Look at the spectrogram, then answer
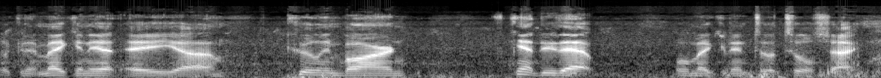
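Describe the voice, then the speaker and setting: A man in a strong West Texas accent, monotone and flat, with long, frequent pauses and noticeable background noise. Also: moderate pace. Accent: West Texas, pronounced. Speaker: school district administrator. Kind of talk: walking video tour narration. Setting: outdoors at farm barn.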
